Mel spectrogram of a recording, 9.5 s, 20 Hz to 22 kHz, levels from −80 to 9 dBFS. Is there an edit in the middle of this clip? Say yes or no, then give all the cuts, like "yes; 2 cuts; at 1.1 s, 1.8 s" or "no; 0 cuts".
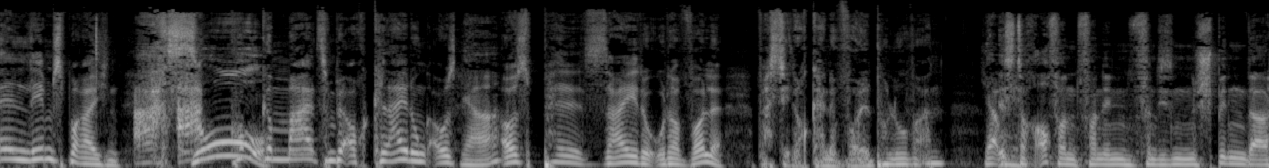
yes; 5 cuts; at 2.5 s, 3.4 s, 5.9 s, 7.5 s, 7.9 s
